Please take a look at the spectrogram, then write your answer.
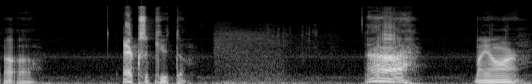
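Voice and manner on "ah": higher, louder yelp of pain; pained cry. Acted. Guard wounded in battle, pained cry. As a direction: cry out as the arm is hit.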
